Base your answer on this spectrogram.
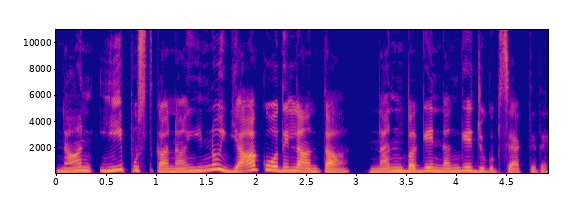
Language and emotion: Kannada, disgusted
